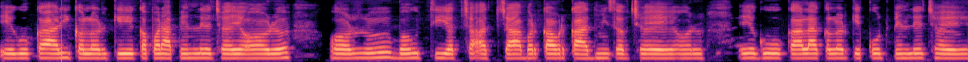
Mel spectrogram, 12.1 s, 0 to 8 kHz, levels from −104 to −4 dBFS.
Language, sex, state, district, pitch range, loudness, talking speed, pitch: Maithili, female, Bihar, Darbhanga, 210-215 Hz, -24 LUFS, 135 wpm, 210 Hz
